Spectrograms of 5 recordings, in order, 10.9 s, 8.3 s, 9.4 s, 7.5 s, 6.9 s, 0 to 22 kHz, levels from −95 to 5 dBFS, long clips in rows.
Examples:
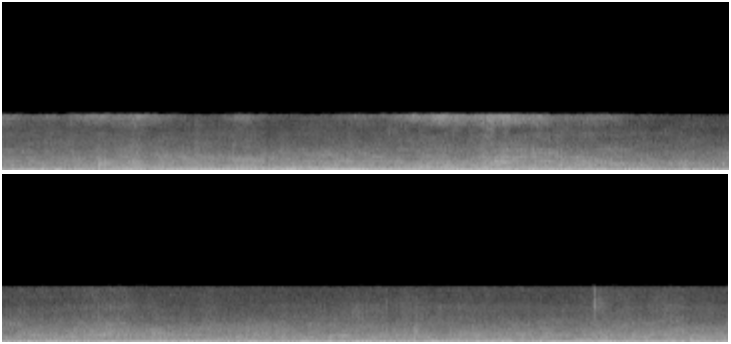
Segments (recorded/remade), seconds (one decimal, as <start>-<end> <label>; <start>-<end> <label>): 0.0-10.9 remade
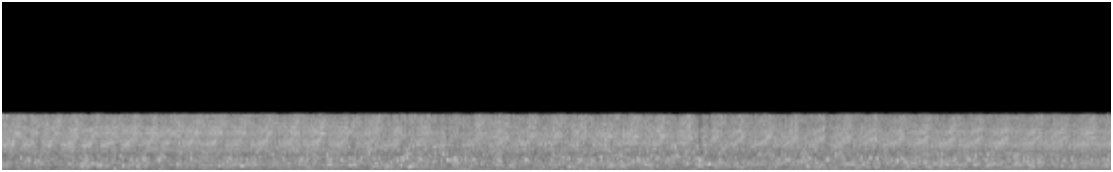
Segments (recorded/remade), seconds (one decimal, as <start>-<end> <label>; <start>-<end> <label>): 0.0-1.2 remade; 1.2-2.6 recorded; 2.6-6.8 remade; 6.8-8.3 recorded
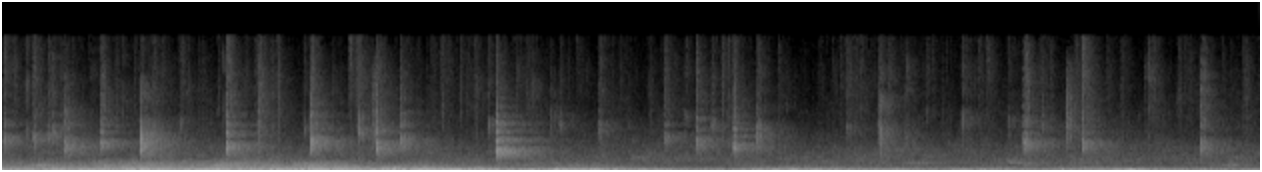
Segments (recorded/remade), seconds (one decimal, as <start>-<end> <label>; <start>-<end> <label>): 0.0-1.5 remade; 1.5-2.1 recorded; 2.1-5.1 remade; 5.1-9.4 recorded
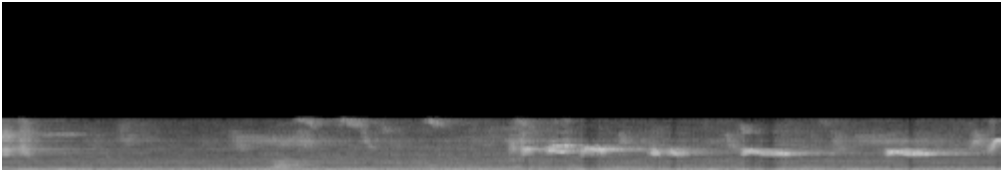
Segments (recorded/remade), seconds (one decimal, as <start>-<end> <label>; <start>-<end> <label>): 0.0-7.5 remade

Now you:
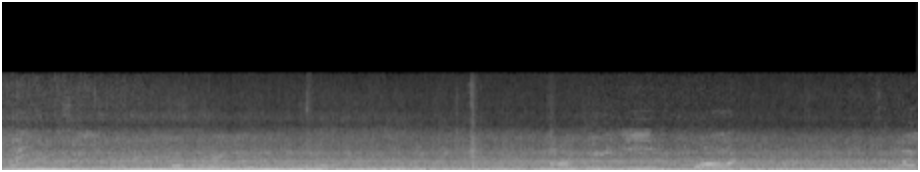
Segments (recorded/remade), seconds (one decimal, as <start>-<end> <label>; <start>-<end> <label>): 0.0-1.1 recorded; 1.1-4.4 remade; 4.4-5.5 recorded; 5.5-6.3 remade; 6.3-6.9 recorded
